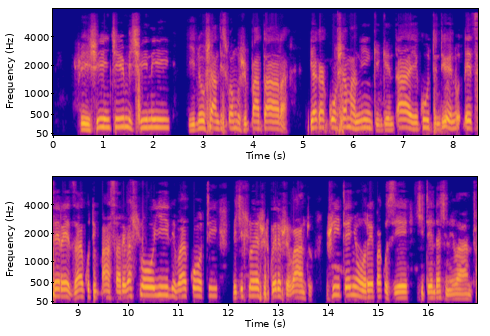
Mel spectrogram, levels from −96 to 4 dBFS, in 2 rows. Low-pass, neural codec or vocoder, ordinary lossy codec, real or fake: 7.2 kHz; none; AAC, 32 kbps; real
